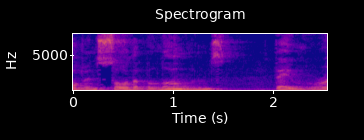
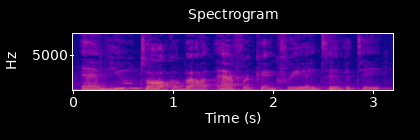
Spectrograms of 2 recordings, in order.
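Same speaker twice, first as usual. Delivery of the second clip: ordinary talk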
